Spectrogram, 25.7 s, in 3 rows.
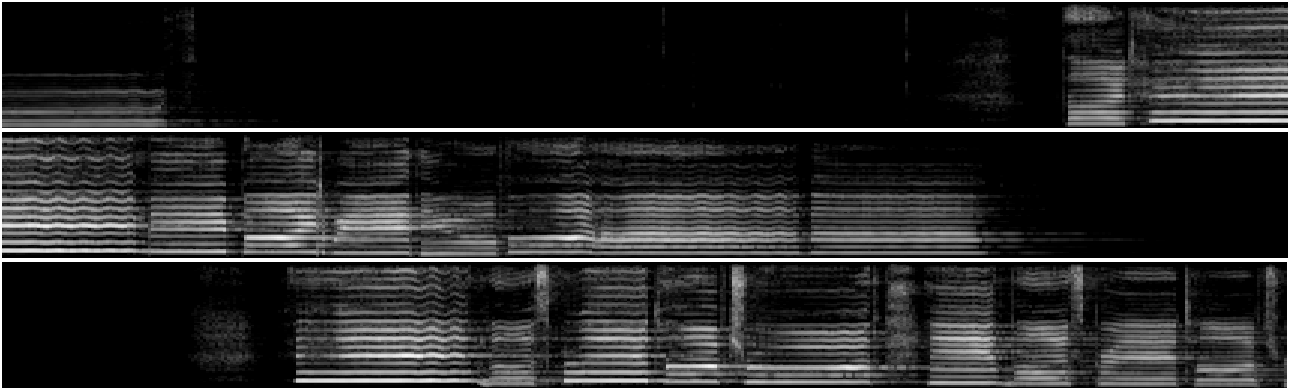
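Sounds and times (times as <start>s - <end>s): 
soprano singing: 0.0s - 1.8s, 7.1s - 15.6s, 19.1s - 25.7s.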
